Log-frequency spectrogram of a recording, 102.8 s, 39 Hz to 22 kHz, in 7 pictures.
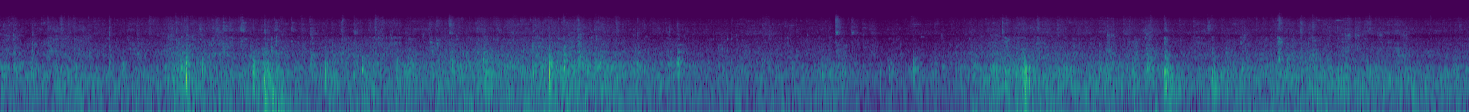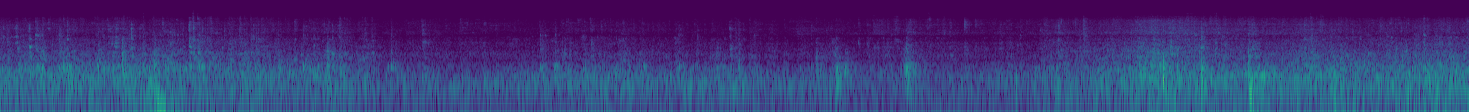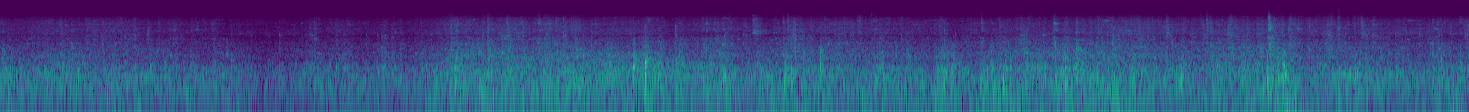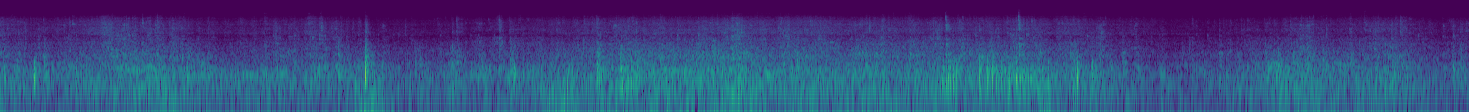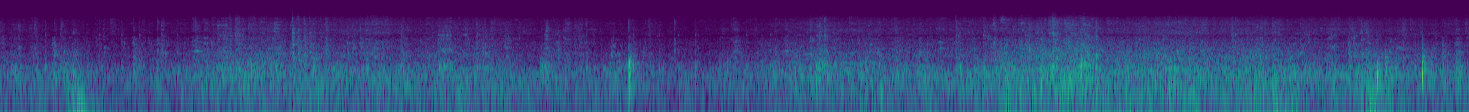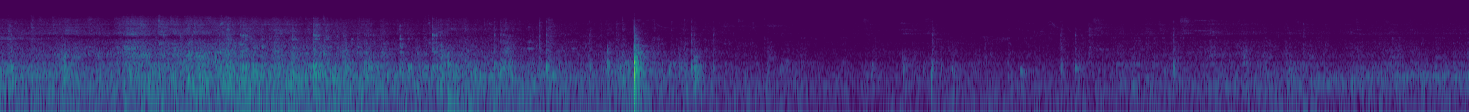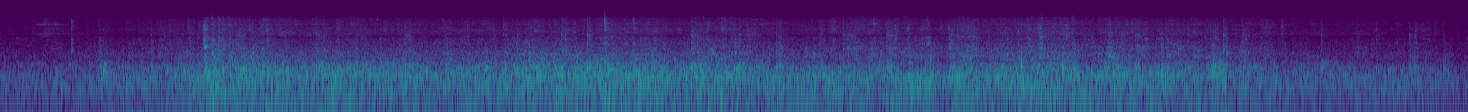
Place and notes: Hermankova ulica, Maribor, Slovenia - fence with vines and wind 1
this stretch of chain link fence was in direct contact with clinging vines that blew in the wind
16 June 2012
